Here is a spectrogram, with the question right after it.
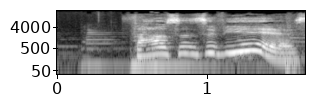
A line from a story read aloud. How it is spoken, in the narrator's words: gasped Mia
